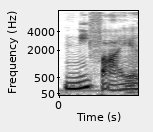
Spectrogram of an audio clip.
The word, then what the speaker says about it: Nephi: In the Book of Mormon, it is broken up into books, as is the Bible, and the second book is called Second Nephi, is how it's pronounced, N-E-P-H-I.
